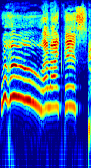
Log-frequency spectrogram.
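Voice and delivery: very high whooping glee; mock excited Rey. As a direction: whoop like a kid on a ride. Rey spinning in gun chair.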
